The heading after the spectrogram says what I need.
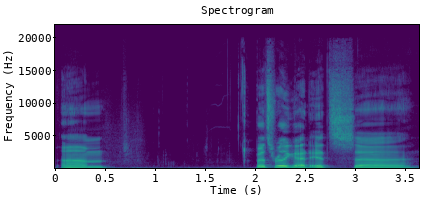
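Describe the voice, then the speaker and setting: A man's voice: medium pitch, very animated, slow pace, clean tone. A man hosting a podcast, chatting informally and casually about films and shows. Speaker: podcast host.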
